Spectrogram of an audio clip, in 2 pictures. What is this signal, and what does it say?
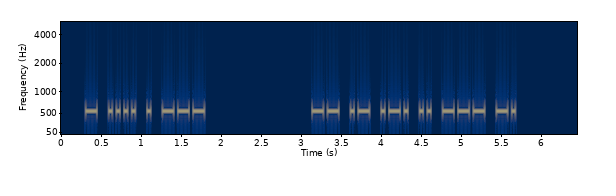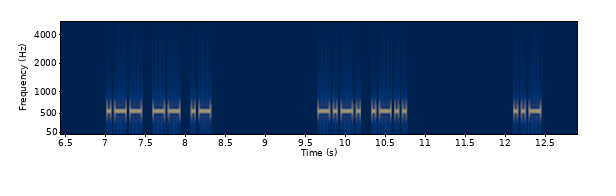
Morse code, heard as a keyed tone, about 25 wpm, 550 Hz. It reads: THEO MARION WMA CL U
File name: Ultimate Word List / 25WPM Ultimate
